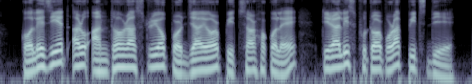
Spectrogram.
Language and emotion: Assamese, neutral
